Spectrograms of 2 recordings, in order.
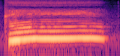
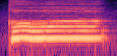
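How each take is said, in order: First: The vowel is light and thin. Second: The vowel is heavy and full-mouthed. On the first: The speaker calls it wrong. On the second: The speaker calls it right. "Similar for the Qaf"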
